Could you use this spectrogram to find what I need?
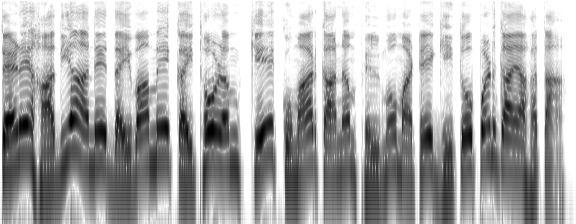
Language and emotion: Gujarati, neutral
